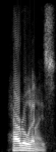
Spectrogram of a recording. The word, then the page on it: heroize: American English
